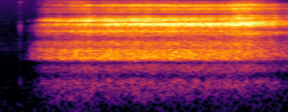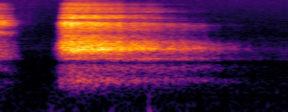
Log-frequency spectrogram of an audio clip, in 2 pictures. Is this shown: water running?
no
